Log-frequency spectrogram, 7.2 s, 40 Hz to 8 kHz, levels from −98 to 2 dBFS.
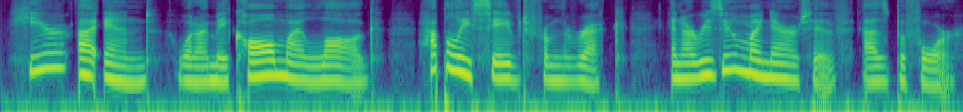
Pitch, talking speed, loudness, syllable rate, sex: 205 Hz, 175 wpm, -17 LUFS, 5.2 syllables/s, female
